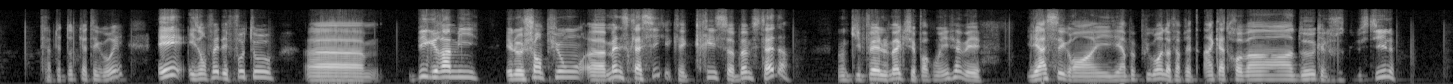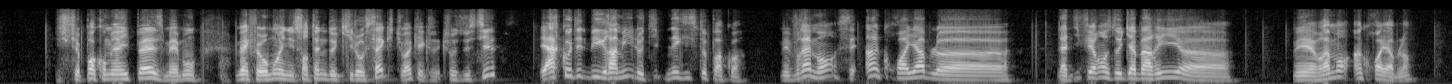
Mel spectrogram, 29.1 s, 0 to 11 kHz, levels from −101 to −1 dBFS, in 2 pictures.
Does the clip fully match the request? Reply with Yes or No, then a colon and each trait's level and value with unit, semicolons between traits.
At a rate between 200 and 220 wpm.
Yes: average, 215 wpm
